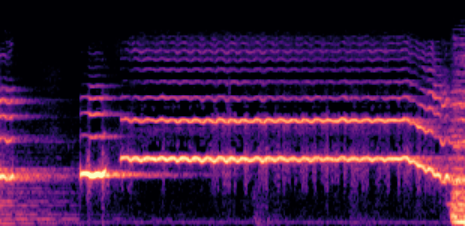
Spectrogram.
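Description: Operatic soprano singing unaccompanied: a note dies away, then about a second in she attacks a very high note, steps up to an even higher one and holds it steadily for about four seconds before gliding down near the end.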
